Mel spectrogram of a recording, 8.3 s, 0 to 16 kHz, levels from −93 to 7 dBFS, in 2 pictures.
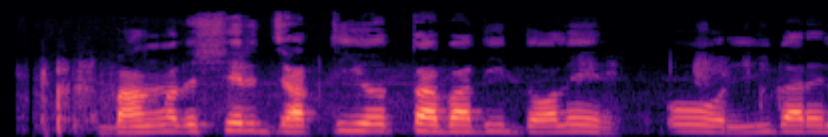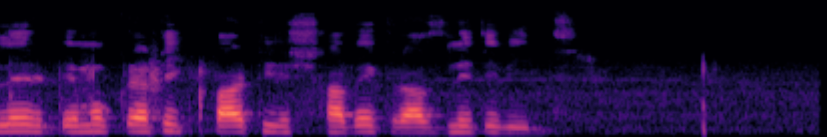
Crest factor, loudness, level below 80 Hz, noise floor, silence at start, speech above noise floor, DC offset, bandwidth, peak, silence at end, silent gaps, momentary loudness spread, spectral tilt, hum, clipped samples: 22 dB; -26 LUFS; -84 dBFS; -69 dBFS; 0.2 s; 43 dB; under 0.1%; 11 kHz; -6 dBFS; 1.5 s; none; 16 LU; -5.5 dB/octave; none; under 0.1%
